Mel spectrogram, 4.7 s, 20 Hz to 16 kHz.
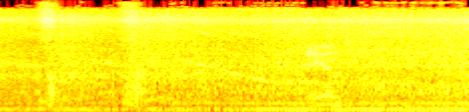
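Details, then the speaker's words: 1985 Honda Sabre VF1100 V65 V4 after full carburetor cleaning of clogged jets and stuck slides: even low burble responds cleanly to throttle without choke; carbs now feeding properly, some valve ticking and smoke noted. "but as you see no choke respond to throttle"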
